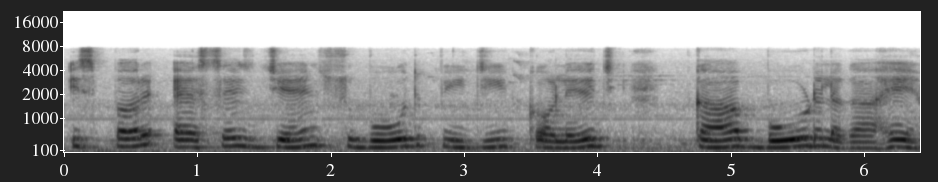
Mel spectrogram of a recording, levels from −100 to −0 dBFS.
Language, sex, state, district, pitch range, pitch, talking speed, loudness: Hindi, female, Rajasthan, Jaipur, 190-215 Hz, 205 Hz, 105 wpm, -15 LUFS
